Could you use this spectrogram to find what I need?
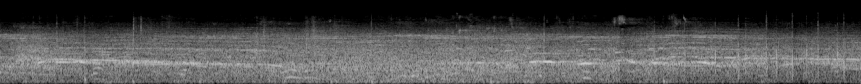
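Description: A crowd of girls and women chatter and cheer in a large echoing hall.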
